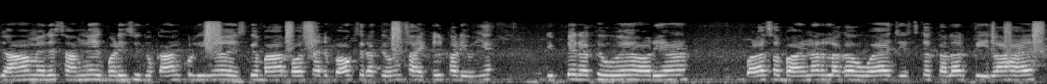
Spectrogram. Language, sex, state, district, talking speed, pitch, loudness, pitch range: Hindi, male, Bihar, Araria, 170 wpm, 210 Hz, -14 LUFS, 205-220 Hz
